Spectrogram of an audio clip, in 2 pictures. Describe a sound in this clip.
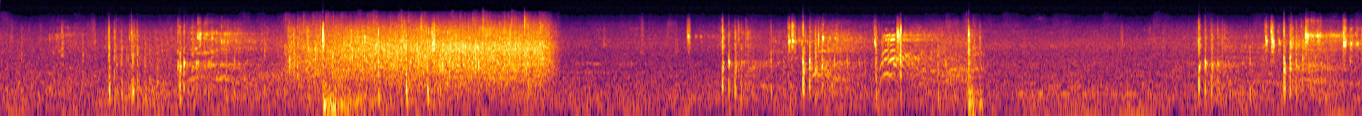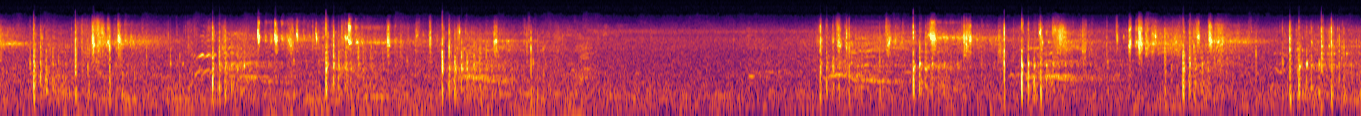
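A tennis ball is struck hard with a racket again and again.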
